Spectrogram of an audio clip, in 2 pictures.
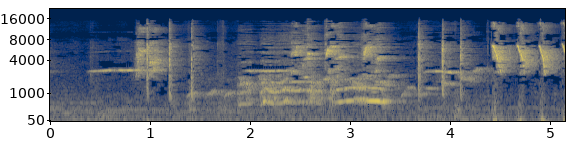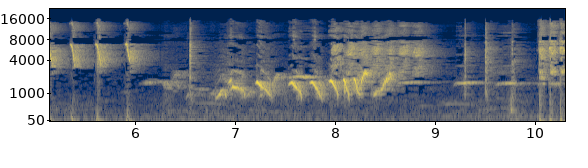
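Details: Energetic fighting song of a caged white-rumped shama for training birds: rapid mix of buzzy high notes, a series of about eight sharp repeated chips, then quick rising slurred whistles and harsh bursts.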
